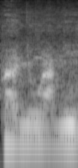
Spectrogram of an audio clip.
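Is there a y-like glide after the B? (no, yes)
no. The B is plain and ends in i.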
